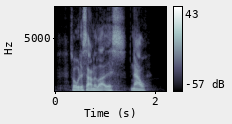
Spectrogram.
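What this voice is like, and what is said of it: Northern English accent. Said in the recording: “a legit British accent ... I had a very northern accent ... the actual accent that I would have grown up with”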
